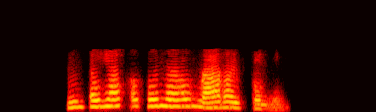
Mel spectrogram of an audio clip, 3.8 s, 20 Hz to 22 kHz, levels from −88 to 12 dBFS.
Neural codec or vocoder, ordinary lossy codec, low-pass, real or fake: codec, 16 kHz, 0.5 kbps, FreqCodec, smaller model; MP3, 24 kbps; 3.6 kHz; fake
